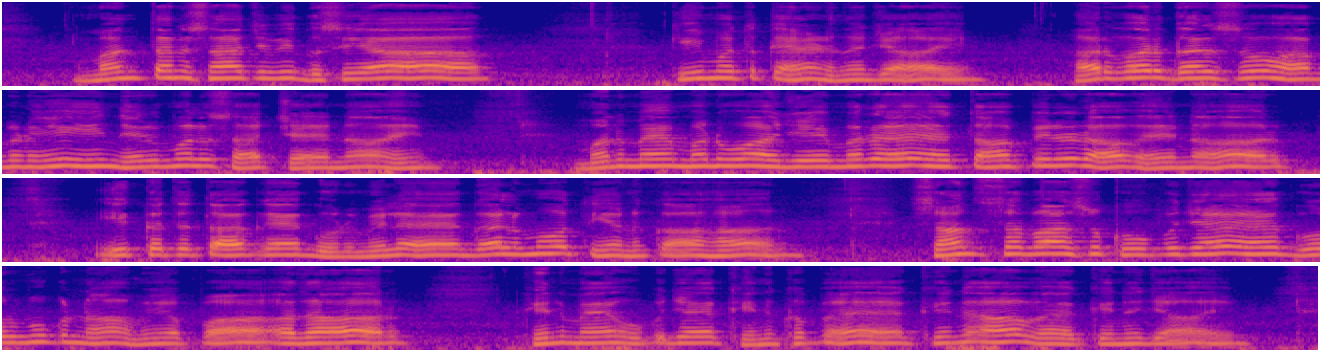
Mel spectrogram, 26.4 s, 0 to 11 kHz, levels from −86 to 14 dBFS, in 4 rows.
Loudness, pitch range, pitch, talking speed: -23 LUFS, 185-225 Hz, 200 Hz, 115 wpm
